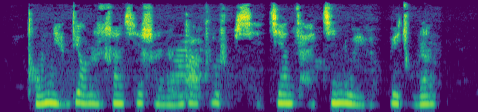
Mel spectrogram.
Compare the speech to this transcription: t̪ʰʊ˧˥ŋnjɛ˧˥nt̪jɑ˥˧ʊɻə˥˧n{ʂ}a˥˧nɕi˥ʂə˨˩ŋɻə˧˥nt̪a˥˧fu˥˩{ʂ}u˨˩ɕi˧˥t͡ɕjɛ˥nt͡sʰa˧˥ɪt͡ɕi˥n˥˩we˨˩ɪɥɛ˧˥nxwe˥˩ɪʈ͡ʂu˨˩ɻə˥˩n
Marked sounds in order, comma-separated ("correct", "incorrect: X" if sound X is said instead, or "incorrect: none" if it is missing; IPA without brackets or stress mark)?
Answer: correct, correct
